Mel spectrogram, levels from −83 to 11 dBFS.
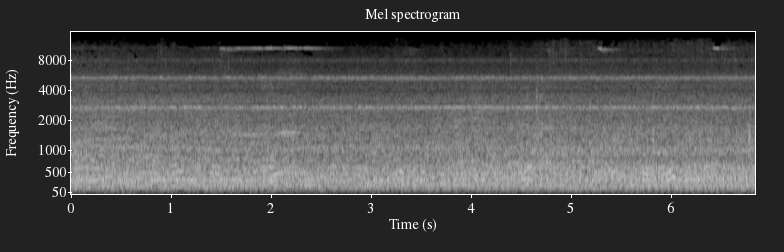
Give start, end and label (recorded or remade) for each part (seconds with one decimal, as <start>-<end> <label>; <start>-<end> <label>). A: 0.0-2.5 remade; 2.5-6.8 recorded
